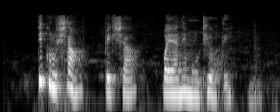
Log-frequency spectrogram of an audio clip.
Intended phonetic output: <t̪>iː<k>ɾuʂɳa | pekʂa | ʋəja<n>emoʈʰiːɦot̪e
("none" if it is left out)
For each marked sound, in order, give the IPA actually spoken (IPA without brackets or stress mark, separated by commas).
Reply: t̪, k, n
